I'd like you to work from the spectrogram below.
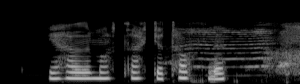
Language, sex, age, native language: Icelandic, female, 8, Icelandic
